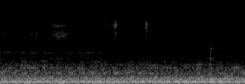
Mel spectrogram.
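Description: Truck cruising at 50 miles per hour, heard from inside the cab: a steady, loud low engine and road rumble that holds constant throughout, with no pauses.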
